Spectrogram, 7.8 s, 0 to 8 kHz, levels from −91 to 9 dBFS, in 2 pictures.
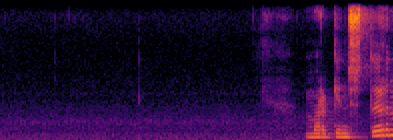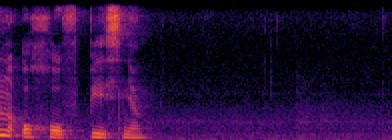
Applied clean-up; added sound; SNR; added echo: none; none; none; none.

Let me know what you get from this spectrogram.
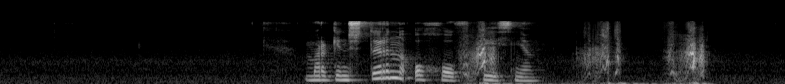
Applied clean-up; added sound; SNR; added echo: none; Zipper (clothing); 2 dB; none.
